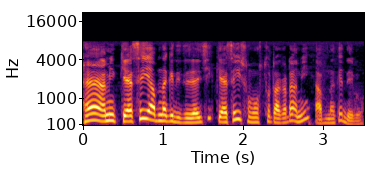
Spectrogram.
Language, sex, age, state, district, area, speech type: Bengali, male, 30-45, West Bengal, North 24 Parganas, urban, spontaneous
